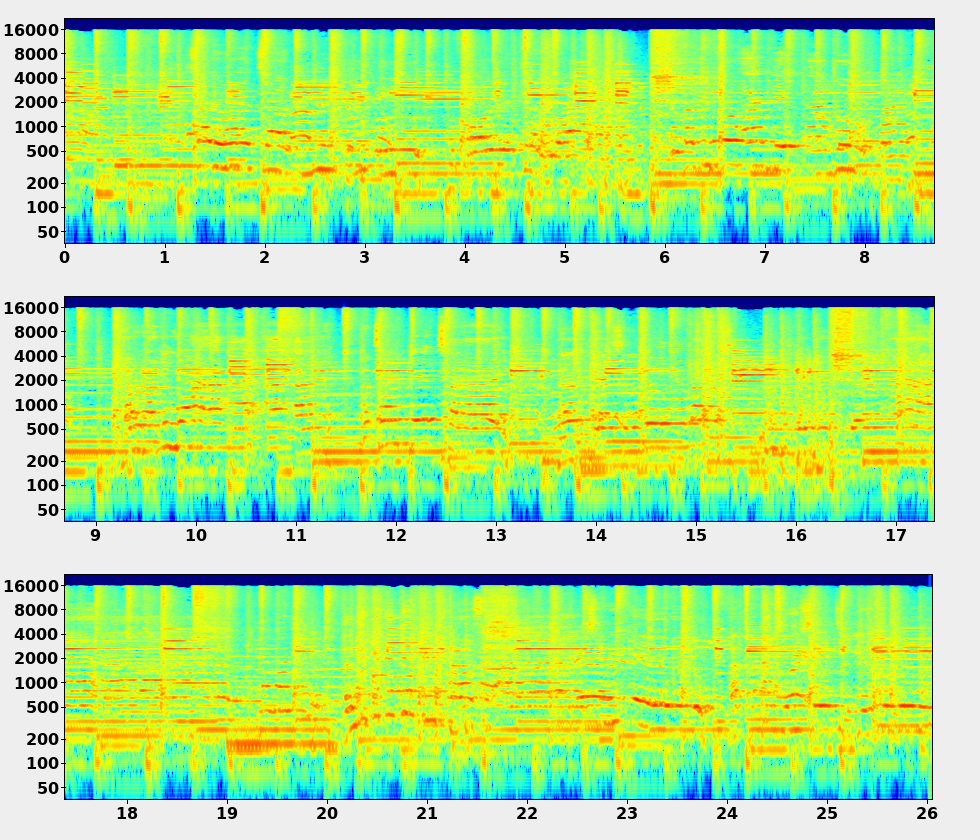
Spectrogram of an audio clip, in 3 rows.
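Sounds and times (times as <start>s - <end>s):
reggae band playing: 0.0s - 26.0s
gliding melody line: 13.4s - 25.3s.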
